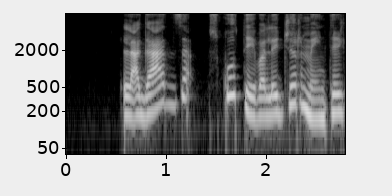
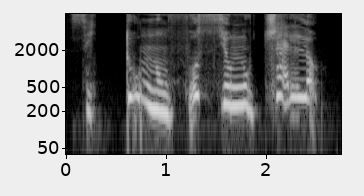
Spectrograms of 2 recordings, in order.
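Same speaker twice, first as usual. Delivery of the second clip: higher hissed threat from the wind; a wind hissing at a bird; 6 semitones higher than usual. Acted. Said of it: "sibilò Matteo". (vento Matteo che sibila una minaccia, voce più acuta)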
